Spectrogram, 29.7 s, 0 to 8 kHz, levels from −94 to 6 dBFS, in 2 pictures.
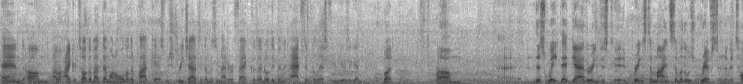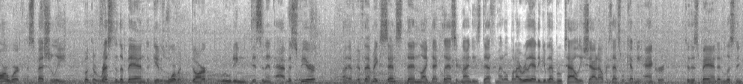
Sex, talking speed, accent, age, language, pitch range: male, 210 wpm, American, 40-59, English, 100-120 Hz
